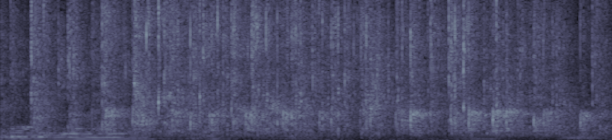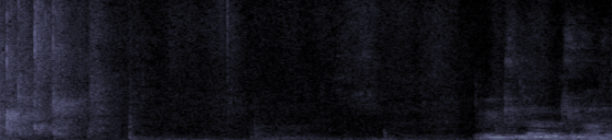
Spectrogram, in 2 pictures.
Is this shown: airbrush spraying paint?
no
